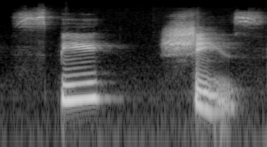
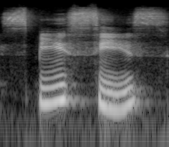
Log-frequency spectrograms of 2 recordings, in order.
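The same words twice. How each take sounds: First: The middle consonant is not said like C. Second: The middle consonant is said like the spelled C. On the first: The speaker calls it right. "We'll say species" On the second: The speaker calls it wrong. "even though this word is spelled with the C, we don't say species"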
